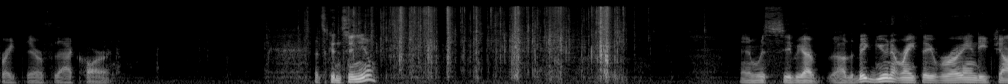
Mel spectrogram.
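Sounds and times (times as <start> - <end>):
card pack wrapper crinkling: 2.7 - 6.7.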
